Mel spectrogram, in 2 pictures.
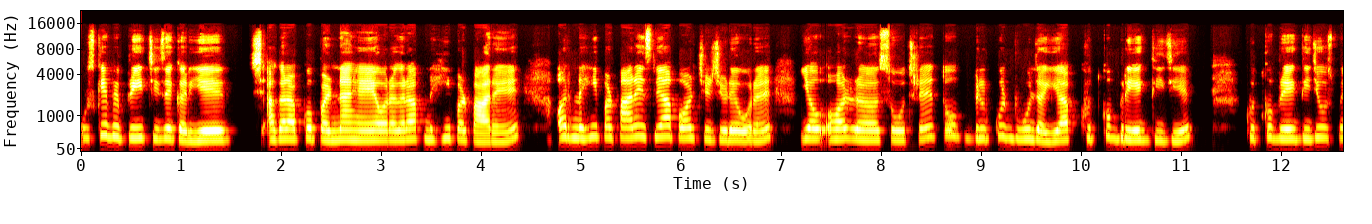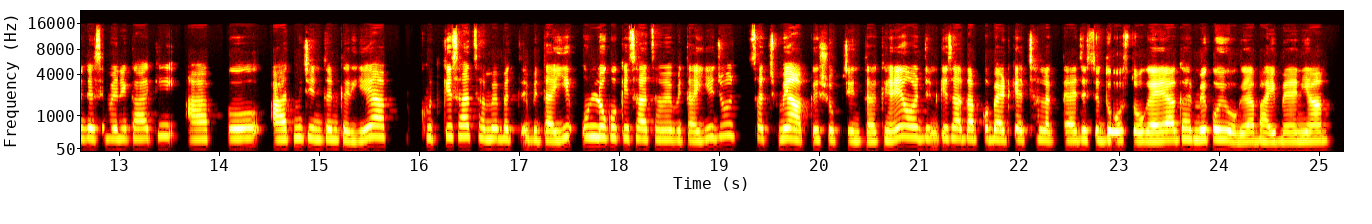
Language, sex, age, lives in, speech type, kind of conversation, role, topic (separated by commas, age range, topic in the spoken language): Hindi, female, 20-24, India, conversation, podcast, guest, कैसे तय करते हो कब बदलना है और कब स्वीकार करना है?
